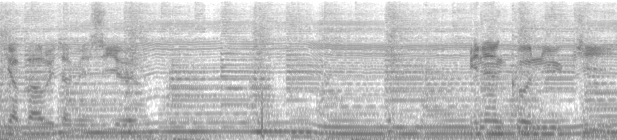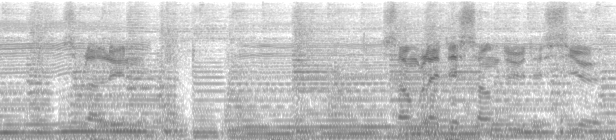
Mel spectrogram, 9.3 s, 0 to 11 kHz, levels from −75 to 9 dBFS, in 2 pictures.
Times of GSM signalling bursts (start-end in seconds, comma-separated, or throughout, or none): none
